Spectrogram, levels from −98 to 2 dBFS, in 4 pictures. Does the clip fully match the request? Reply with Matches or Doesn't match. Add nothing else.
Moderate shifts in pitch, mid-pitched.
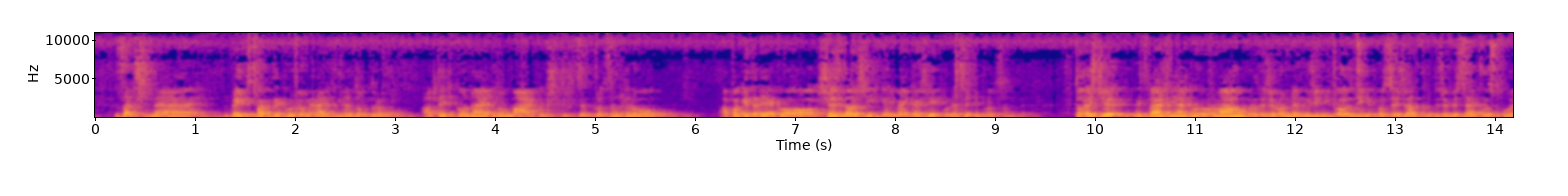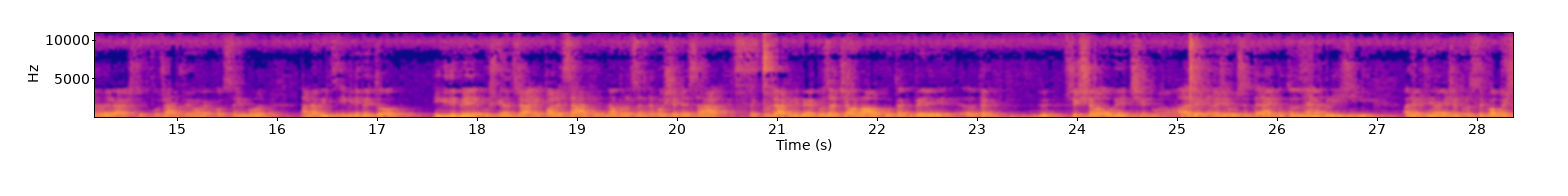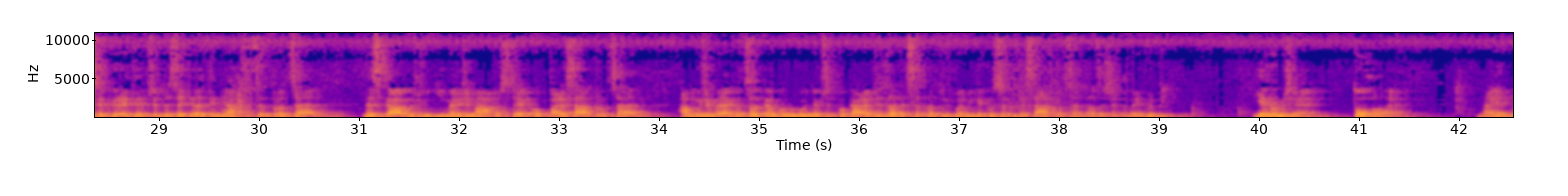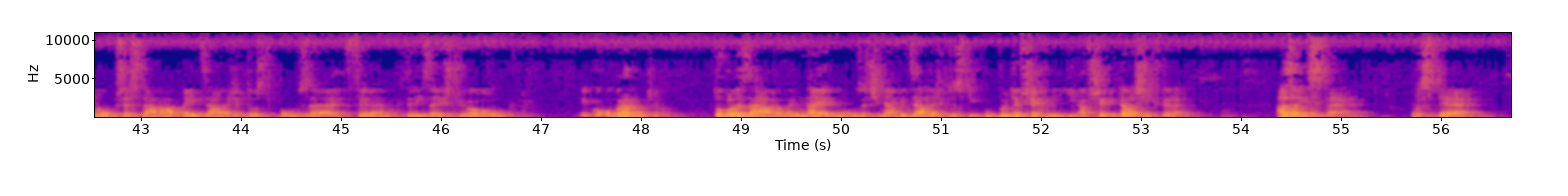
Matches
